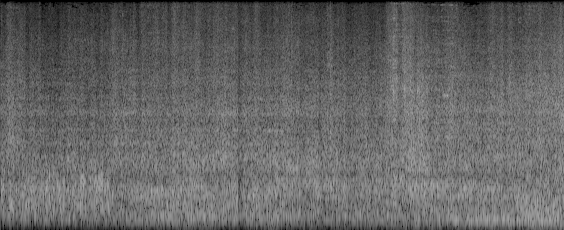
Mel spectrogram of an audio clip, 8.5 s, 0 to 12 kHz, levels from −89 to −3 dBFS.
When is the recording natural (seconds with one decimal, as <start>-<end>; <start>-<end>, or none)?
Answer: 0.0-8.5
